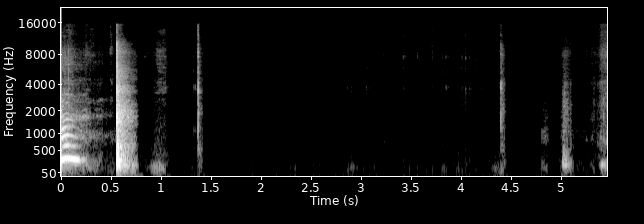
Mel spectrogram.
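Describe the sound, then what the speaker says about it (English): Scissors snipping white paper while making a junk journal mini book; one sharp close snip follows a brief bit of speech, then a few faint clicks and small handling sounds in near silence. "I have got a little bit extra white paper I can snip off, which is this piece here."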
